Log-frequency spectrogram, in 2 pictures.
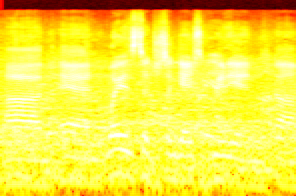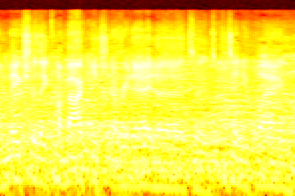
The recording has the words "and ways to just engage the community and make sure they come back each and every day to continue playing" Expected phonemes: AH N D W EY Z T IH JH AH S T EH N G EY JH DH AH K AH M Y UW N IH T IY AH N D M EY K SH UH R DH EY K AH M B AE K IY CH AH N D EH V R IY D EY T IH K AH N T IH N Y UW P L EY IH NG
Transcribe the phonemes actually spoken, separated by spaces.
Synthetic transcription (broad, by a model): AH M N W EY Z T IH JH AH S T EH N G EY JH DH AH K M Y UW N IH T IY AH N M M EY K SH UH R DH EY K AH M B AE K IY CH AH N EH V R IY D EY T IH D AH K T IH N Y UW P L EY IH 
